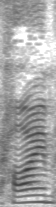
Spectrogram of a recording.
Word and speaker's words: Haim: Because is it Haim? Is that how you say it? – Yeah.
